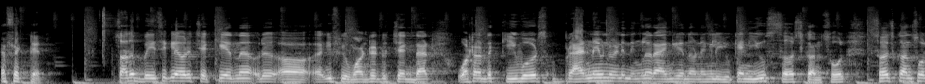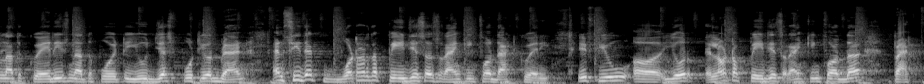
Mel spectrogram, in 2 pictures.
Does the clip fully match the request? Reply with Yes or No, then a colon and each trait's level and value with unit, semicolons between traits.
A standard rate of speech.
No: fast, 195 wpm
